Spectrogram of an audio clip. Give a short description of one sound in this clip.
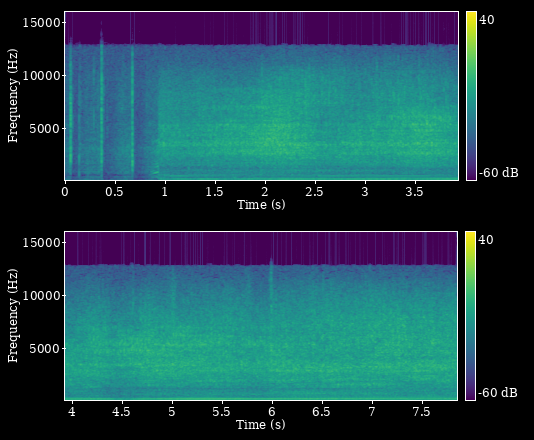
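A vehicle engine idles with a steady hum in the distance.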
